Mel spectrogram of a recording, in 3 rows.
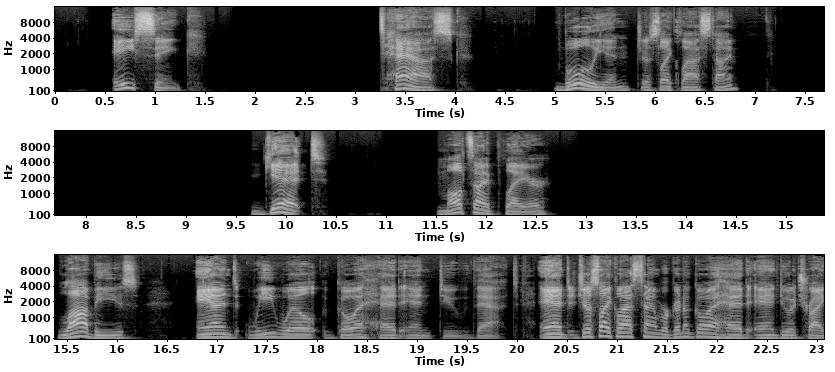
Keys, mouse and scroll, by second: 0.6-14.5 typing, 15.6 Tab, 15.7 Right, 15.7-16.7 typing, 17.6-20.1 scroll, 20.0-23.0 typing.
